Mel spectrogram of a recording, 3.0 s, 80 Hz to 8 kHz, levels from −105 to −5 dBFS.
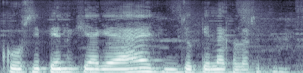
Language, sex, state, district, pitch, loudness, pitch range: Hindi, male, Haryana, Rohtak, 130 Hz, -15 LUFS, 125-135 Hz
